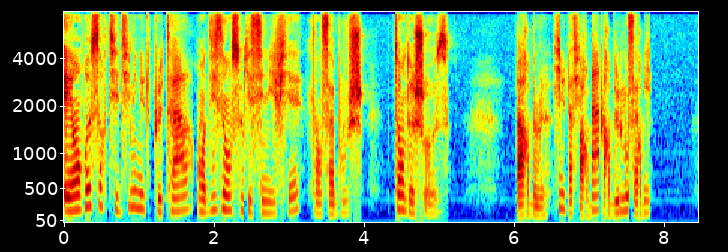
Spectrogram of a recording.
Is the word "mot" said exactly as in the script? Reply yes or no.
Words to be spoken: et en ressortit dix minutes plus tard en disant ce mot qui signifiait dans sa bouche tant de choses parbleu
no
